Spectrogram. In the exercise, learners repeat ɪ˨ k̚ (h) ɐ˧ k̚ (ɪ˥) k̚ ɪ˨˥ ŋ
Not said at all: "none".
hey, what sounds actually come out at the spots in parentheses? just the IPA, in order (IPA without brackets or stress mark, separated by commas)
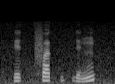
f, ɪ˧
